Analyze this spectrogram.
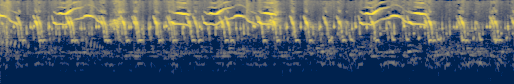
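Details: Java sparrow lure sound for trapping: loud, dense chirping from a crowd of birds with frequent curving whistled notes that rise then fall, repeated throughout.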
